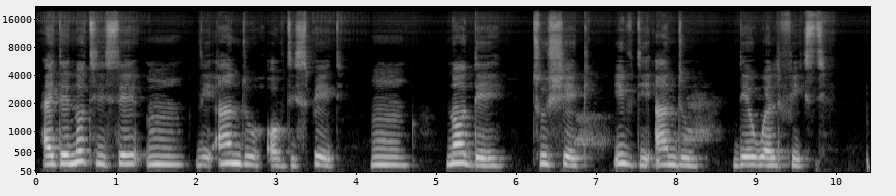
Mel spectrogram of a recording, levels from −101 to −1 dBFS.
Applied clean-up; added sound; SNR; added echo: none; none; none; none.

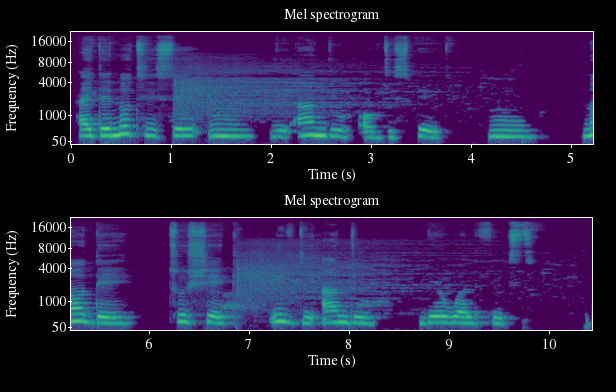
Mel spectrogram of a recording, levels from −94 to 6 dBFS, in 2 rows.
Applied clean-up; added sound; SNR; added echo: classical method Wiener filter.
